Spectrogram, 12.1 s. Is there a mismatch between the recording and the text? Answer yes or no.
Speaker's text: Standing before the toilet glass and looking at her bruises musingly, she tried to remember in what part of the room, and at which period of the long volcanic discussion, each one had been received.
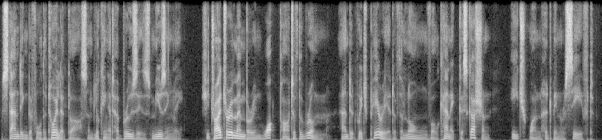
no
